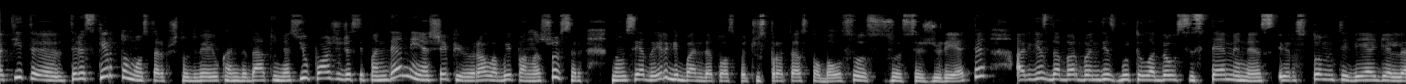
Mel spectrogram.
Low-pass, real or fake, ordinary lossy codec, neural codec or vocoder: 10.8 kHz; real; MP3, 48 kbps; none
